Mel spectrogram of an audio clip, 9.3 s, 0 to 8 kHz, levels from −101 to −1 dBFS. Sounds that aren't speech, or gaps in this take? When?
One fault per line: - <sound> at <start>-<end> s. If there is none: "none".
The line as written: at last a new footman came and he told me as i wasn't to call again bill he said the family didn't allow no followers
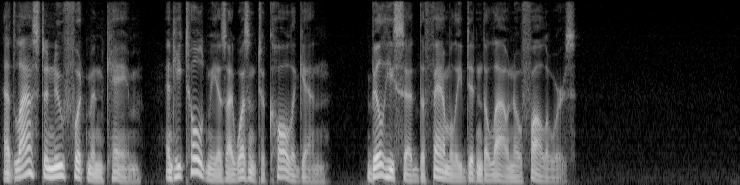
none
